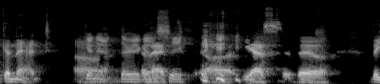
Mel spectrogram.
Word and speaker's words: Gannett: even correct me there is it ganette organic okay so which one we call it ganette there you go yes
